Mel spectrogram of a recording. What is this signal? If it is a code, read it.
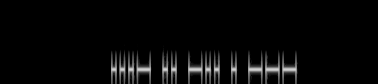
Morse code, heard as a keyed tone, about 28 wpm, 700 Hz. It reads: VIDEO
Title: Top 501-750 Words 28wpm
